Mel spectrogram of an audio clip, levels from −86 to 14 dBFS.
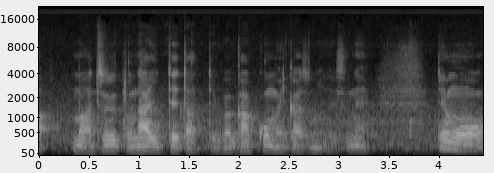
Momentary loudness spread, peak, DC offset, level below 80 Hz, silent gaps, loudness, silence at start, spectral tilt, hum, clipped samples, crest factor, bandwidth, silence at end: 12 LU; -10 dBFS; under 0.1%; -70 dBFS; none; -32 LUFS; 0 s; -4 dB/octave; none; under 0.1%; 22 dB; over 20 kHz; 0 s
